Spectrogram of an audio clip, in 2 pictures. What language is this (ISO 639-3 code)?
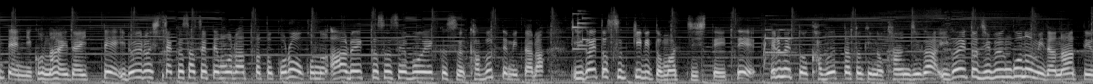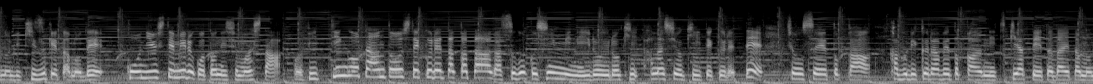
jpn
